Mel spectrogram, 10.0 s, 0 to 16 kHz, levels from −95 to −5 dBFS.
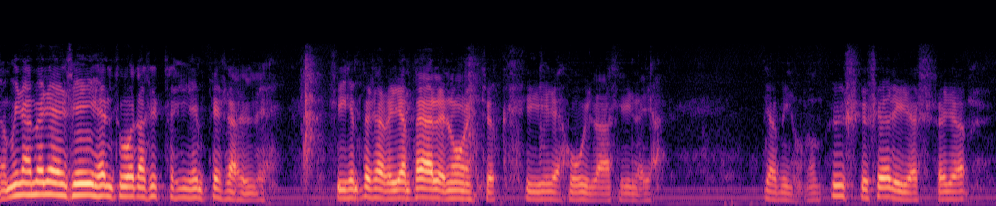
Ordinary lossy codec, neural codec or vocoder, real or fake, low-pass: none; codec, 16 kHz, 16 kbps, FunCodec, trained on Chinese and English, 50 frames a second; fake; 7.2 kHz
